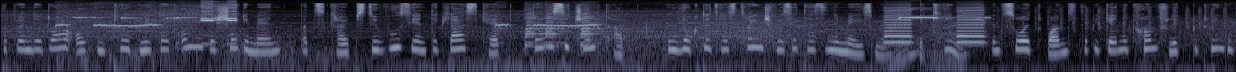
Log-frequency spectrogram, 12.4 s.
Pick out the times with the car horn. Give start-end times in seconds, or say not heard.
0.6-2.4, 5.0-6.1, 8.8-9.9.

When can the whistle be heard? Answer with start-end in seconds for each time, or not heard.
0.5-1.6, 4.9-6.0, 8.9-9.9.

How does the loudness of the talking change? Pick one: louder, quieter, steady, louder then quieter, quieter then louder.
steady.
